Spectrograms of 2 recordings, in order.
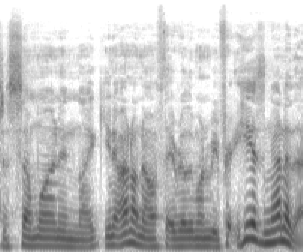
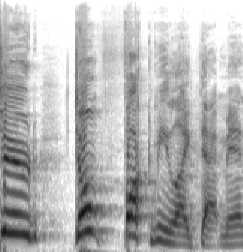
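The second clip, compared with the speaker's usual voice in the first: full-on, very loud, high-pitched screaming; 8 semitones higher, 13 dB louder than usual. Retelling a dad at a festival screaming at his buddy, retelling a scream. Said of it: "he's just screaming at the guy".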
